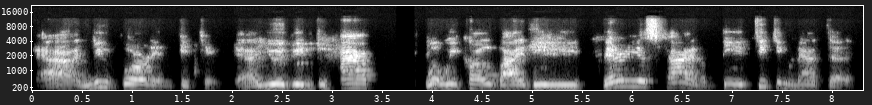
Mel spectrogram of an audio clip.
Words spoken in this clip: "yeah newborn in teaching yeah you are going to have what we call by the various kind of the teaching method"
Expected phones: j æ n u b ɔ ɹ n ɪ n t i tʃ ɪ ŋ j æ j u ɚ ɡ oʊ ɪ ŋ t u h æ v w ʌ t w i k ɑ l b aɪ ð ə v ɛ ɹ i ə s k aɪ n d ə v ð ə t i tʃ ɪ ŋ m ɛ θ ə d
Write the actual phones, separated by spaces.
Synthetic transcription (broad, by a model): j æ n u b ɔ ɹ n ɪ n t i tʃ ɪ ŋ j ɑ j u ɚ ɡ oʊ ɪ ŋ t u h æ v w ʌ t w i k ɑ l b aɪ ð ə v ɛ ɹ i ə s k aɪ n ə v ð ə t i tʃ ɪ ŋ m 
